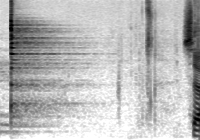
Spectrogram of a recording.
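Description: A single light clink of metal tongs against a glass bowl, ringing out and fading over about a second as a piece of lithium is dropped into water. A couple of faint ticks follow.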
